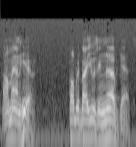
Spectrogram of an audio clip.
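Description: An actor playing a cool, determined secret agent, clipped and wry, in an old-time radio drama. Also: male voice, mid-range voice, moderate pace, lightly acted, poor audio. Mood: urgent, firm.

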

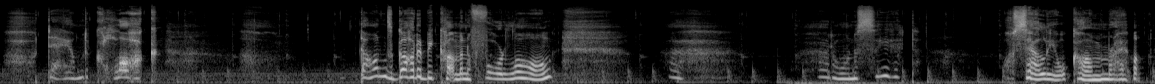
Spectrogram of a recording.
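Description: A woman playing a terrified frontier wife with a rural American accent in a radio drama, halting and folksy as dread tips her toward madness. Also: high voice. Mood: anxious, hushed. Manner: slow, halting, folksy speech. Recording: music behind.

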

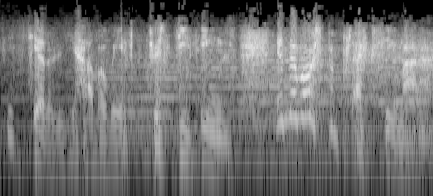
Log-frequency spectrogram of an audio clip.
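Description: Wildly animated old Irish leprechaun. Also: male voice, lowish voice, moderate pace, over music. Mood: grateful, wheedling. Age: older. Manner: wheedling, exclamatory, theatrical. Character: wily, excitable little old male leprechaun shoemaker. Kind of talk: 1940s radio acting. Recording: dull lo-fi 1940s radio recording.

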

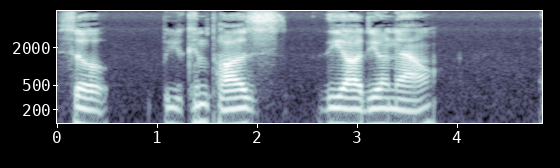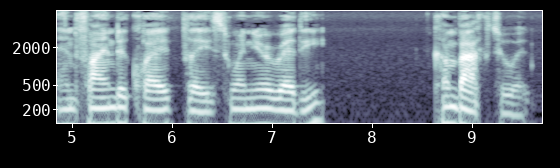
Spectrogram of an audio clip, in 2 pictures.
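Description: Guy doing a guided meditation, really slow and low, calm, lots of long pauses, dry sound. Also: dry recording. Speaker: meditation guide and show host.

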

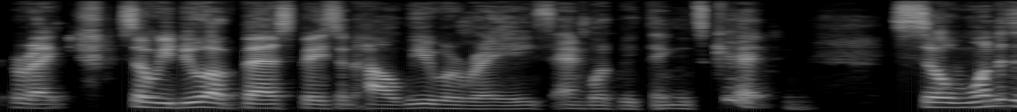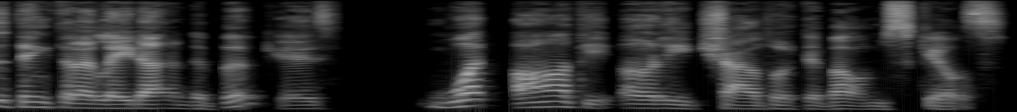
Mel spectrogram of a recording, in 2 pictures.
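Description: A man's voice: mid-range voice, lively intonation, normal speed, no room sound. A man in his fifties, from Malaysia, explaining earnestly as a guest in a podcast interview. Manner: earnest, explanatory, uses rhetorical questions. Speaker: guest author and coach.

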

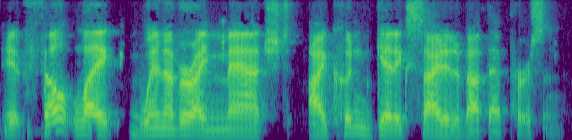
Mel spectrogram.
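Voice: mid-range voice, slow. Easygoing, laughing podcast co-host. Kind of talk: casual chat.

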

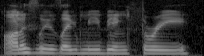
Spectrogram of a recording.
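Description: A woman guest in a casual chat, outgoing and quick to laugh. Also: mid-range voice, little pitch movement, gravelly, dry recording.

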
